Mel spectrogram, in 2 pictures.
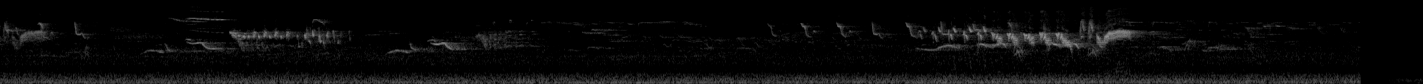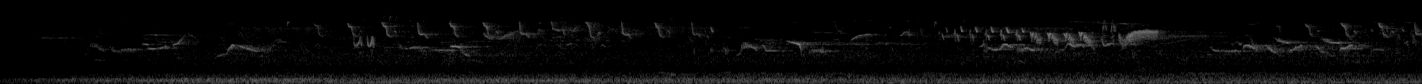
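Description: Small birds chirping and singing, with repeated fast trills and short chirps; the sound cuts out abruptly for a moment about halfway through, then the chirping carries on.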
